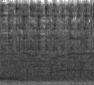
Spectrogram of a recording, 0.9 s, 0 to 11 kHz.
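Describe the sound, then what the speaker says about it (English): A crowd at a 1998 high school football game between Jenison and Rockford roars as a steady, dense wash of cheering, loud and continuous, with a voice talking over it. "The crowd's starting to get into it a little bit."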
